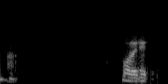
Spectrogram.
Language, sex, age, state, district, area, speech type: Malayalam, female, 45-60, Kerala, Kottayam, rural, conversation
